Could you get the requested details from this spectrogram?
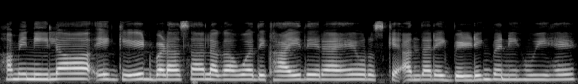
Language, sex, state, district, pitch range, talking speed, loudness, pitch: Hindi, female, Madhya Pradesh, Bhopal, 220-230 Hz, 205 wpm, -13 LUFS, 225 Hz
